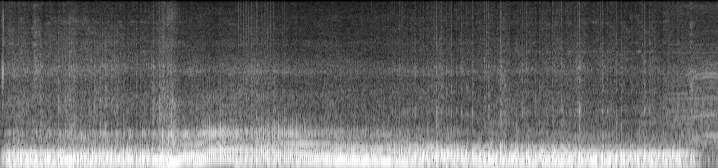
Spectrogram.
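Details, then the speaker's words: Naturally aspirated Toyota Supra with six individual throttle bodies, with cold-start and running issues, on the dyno: engine sweeps up and down under load with a lumpy, uneven note, a couple of cylinders sounding out; throttle bodies unbalanced. "don't know what we've been doing sound a bit it sounds like there's a couple that are out i mean it has got two seven twos in it"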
